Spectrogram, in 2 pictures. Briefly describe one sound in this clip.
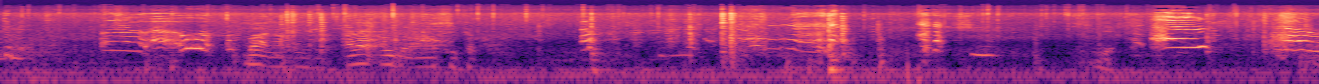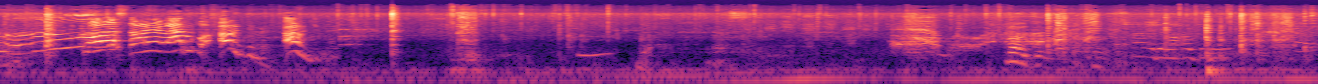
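A ladle scrapes and clinks against a metal pot.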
